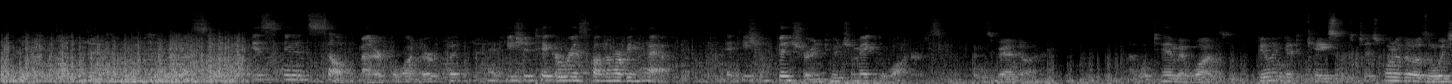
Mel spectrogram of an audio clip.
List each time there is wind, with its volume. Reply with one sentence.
You can hear the wind from 0.0 to 14.4 s, getting quieter.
